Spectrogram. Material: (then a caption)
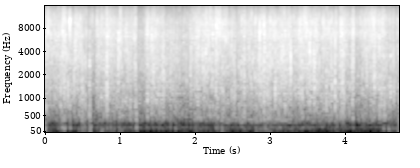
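Plastic. A small wad of clear plastic bubble wrap with hollow air bubbles is held in both hands and squeezed and crinkled with the fingertips, popping the bubbles. The result is a steady, dense, bright crackle of small pops and crinkling with almost no low end.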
